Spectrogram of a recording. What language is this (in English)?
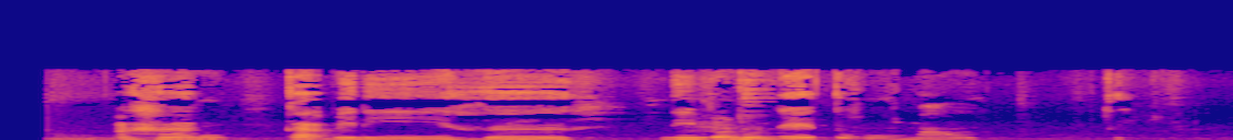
Southwestern Tlaxiaco Mixtec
